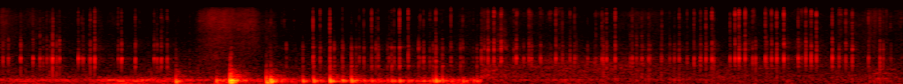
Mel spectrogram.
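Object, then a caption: Whole green apple. A small, solid, whole green apple is held in hands over a wooden table while long painted nails tap and scratch its skin. Soft, dull, low taps and scrapes patter irregularly, with a few louder thumps early on over a low rumble. The sound then thins into lighter, quicker tapping that continues to the end.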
